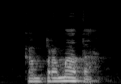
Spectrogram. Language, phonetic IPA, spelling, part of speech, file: Russian, [kəmprɐˈmatə], компромата, noun, LL-Q7737 (rus)-компромата.wav
- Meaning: genitive singular of компрома́т (kompromát)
